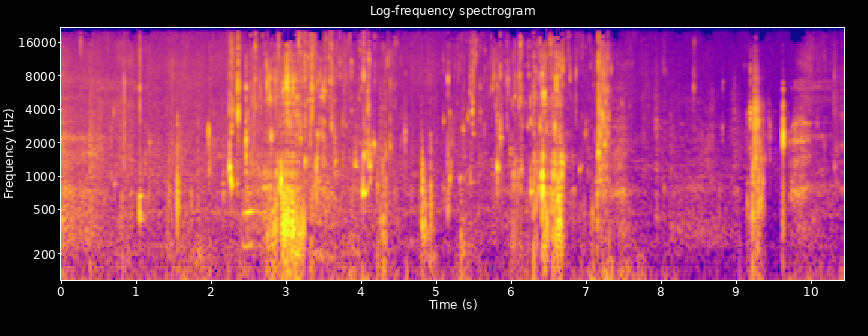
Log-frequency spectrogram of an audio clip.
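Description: Irregular splashes and clicks of shallow water trickling and dribbling in the Mojave Desert, with wet bursts and brief louder sloshes that fade to quieter dripping toward the end.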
